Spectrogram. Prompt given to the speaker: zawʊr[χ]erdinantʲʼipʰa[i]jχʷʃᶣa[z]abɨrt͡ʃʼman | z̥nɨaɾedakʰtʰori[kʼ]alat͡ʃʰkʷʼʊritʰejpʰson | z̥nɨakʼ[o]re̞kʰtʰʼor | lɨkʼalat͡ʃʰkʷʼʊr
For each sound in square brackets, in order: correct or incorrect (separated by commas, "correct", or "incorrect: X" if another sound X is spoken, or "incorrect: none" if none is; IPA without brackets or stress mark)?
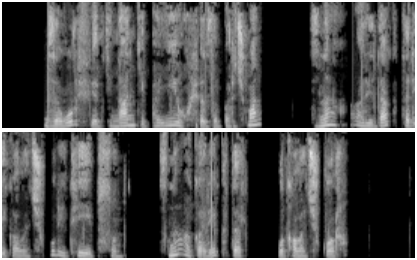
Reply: incorrect: f, correct, correct, correct, correct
